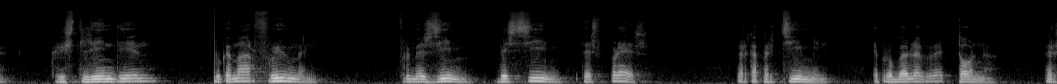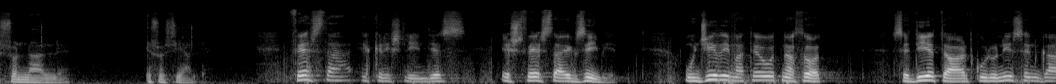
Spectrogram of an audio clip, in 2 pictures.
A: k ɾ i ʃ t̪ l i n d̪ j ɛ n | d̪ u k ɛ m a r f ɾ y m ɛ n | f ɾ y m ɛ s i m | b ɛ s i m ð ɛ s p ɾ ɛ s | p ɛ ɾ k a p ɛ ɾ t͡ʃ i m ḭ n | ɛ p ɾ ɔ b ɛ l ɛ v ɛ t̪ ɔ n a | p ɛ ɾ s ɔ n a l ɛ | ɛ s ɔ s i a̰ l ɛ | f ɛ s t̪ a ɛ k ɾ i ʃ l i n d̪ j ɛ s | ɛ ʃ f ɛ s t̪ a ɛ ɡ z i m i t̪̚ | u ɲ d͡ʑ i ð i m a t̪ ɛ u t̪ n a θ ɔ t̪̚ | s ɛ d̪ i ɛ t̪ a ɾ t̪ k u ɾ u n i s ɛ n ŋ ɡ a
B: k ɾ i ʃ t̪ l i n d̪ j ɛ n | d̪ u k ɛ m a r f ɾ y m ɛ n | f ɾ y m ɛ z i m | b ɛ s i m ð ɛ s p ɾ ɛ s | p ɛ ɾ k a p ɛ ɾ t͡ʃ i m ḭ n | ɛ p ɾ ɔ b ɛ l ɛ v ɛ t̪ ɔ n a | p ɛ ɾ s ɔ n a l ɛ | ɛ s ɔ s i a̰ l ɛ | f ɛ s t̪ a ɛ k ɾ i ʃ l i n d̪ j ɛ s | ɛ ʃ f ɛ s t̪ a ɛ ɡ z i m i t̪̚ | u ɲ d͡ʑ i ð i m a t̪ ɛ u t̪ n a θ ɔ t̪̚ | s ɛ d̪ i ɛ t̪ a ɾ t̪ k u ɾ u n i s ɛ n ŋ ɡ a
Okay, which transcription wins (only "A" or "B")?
B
